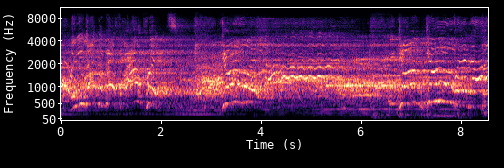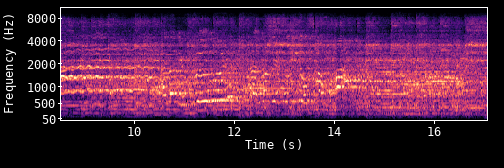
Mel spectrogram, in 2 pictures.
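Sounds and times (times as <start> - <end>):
woman singing pop ballad: 6.5 - 14.4.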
